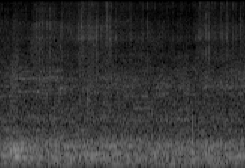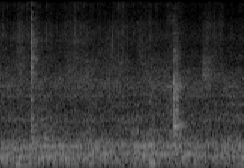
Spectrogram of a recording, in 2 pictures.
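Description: Aloo paratha frying in oil on a hot tawa over a gas flame: a soft, steady sizzle. A couple of light clicks of a spatula against the pan come in the second half.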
